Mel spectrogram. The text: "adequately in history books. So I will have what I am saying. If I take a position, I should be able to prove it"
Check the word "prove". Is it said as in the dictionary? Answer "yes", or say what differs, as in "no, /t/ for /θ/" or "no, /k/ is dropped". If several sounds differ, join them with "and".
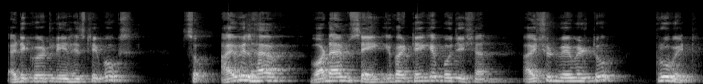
yes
